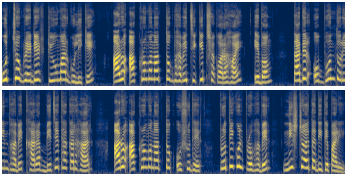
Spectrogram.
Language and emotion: Bengali, neutral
